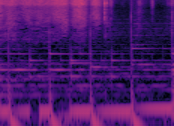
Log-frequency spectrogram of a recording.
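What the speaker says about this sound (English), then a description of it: "Fold her up and rub, rub, rub, rub, rub" Folded paper rubbed by hand over wet paint for a holiday tree squish print, a quick rhythmic series of close, loud rasping strokes, about four per second, with no voices.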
